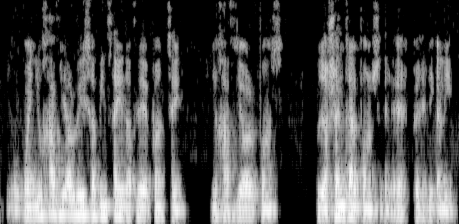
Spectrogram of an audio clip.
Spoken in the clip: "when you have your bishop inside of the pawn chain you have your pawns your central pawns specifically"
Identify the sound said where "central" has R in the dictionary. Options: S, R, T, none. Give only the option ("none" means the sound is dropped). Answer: R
